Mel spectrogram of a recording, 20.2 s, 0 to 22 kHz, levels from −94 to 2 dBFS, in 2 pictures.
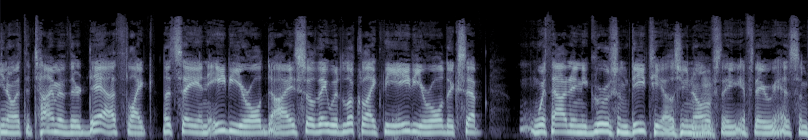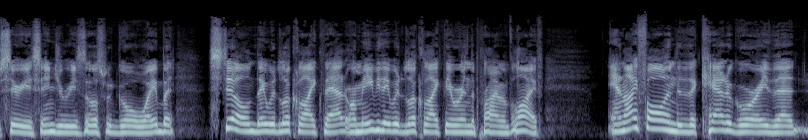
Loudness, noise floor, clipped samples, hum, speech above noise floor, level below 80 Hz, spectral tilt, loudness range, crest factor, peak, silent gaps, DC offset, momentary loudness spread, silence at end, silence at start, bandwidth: -23 LUFS; -63 dBFS; under 0.1%; none; 40 dB; -60 dBFS; -5 dB/octave; 1 LU; 14 dB; -8 dBFS; none; under 0.1%; 4 LU; 0 s; 0 s; 14.5 kHz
